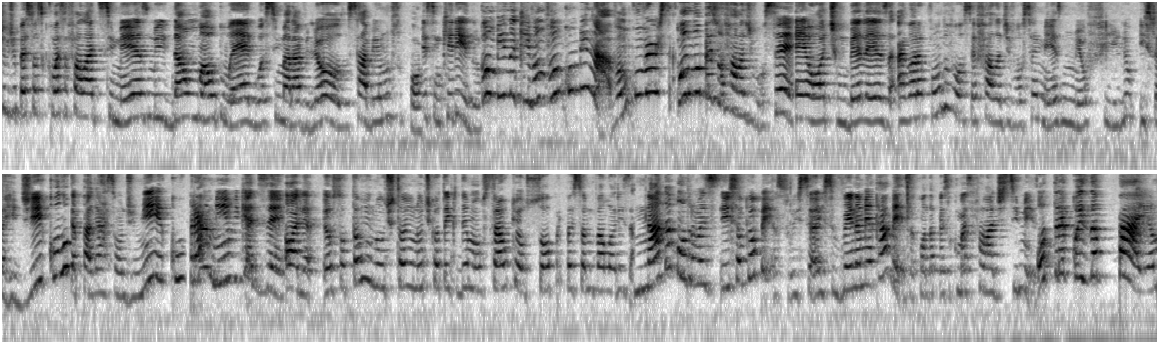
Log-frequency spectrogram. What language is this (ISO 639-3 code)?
por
